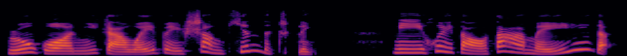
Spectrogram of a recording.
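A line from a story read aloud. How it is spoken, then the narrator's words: Loud angry scolding. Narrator (Chinese): 狐狸大声地呵斥道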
